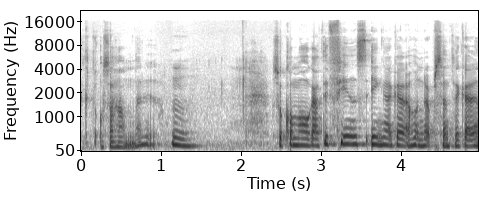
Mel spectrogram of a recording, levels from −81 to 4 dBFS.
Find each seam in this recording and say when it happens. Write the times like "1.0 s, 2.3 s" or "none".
3.0 s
